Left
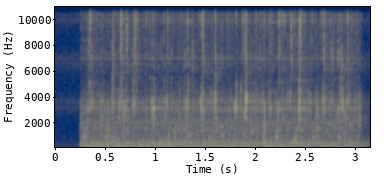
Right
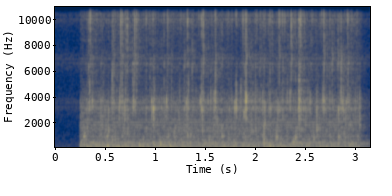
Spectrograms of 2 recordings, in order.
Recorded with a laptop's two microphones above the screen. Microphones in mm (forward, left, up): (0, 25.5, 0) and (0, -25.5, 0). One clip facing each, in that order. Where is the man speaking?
No man speaking in this recording.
